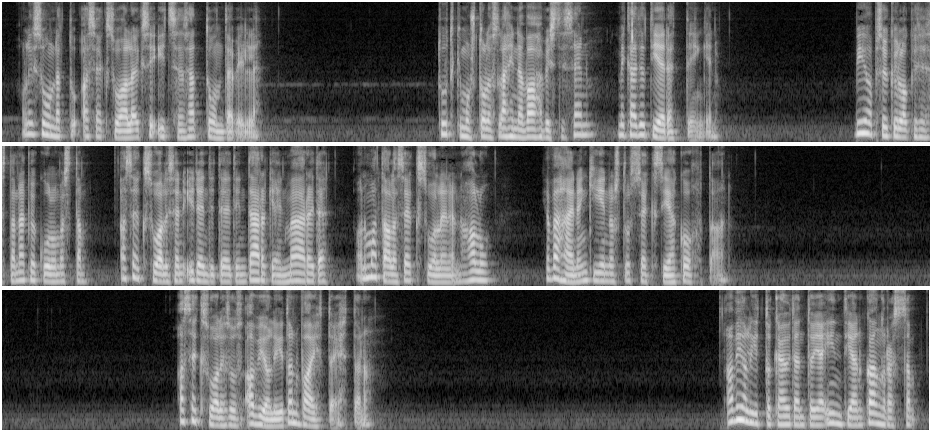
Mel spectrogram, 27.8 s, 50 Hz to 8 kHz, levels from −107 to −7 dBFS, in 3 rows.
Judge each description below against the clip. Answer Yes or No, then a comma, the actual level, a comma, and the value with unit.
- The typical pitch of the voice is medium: Yes, medium, 165 Hz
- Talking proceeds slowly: Yes, slow, 75 wpm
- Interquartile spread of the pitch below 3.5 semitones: No, average, 4.2 semitones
